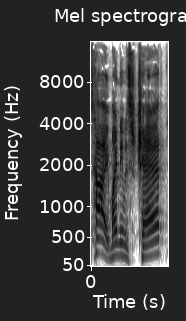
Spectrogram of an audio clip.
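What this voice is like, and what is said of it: Put-on up talk character voice. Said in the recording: “I usually talk like this ... but man, right now I talk like this ... are you doing the up talk?”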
